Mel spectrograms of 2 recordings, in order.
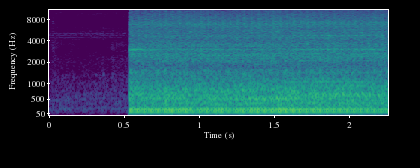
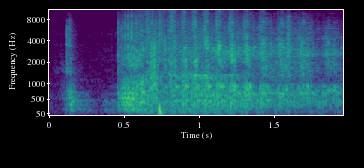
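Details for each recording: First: RedMax CZT54X zero-turn mower after repairs, still smoking slightly, suspected oil burning off: fires up and settles into a steady even buzz, no misses or knocks; running smoothly. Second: Long-unused push mower started on starter fluid: engine catches and runs ragged, smoking, for a couple of seconds then dies; fuel tank completely empty.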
